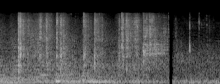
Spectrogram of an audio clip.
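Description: A plastic computer keyboard being smashed on pavement: a quick run of sharp cracks and clatters that cuts off abruptly just before the end.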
